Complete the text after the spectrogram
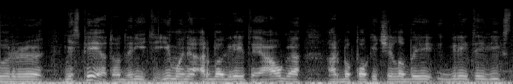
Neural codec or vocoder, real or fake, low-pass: none; real; 14.4 kHz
